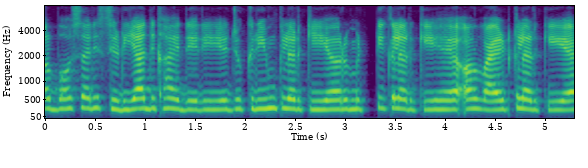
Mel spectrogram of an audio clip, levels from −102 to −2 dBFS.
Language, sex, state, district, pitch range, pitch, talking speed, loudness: Hindi, female, Chhattisgarh, Jashpur, 235-265 Hz, 245 Hz, 260 wpm, -19 LUFS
